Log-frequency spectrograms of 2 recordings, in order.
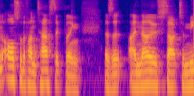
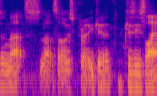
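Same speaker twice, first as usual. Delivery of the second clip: normal talking voice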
